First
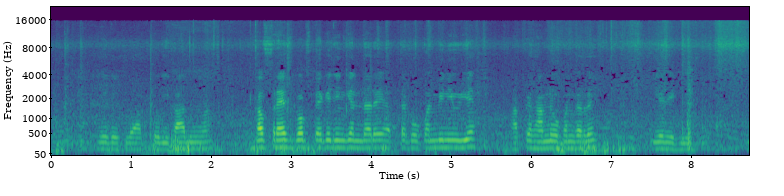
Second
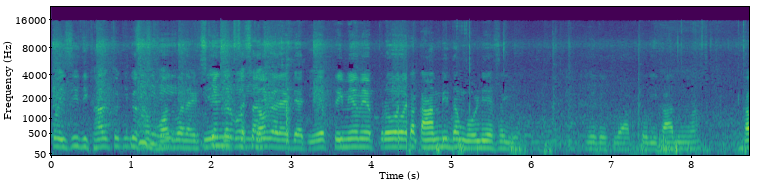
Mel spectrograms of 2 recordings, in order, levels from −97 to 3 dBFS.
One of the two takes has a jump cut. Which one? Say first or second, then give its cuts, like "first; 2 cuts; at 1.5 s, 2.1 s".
second; 1 cut; at 4.4 s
